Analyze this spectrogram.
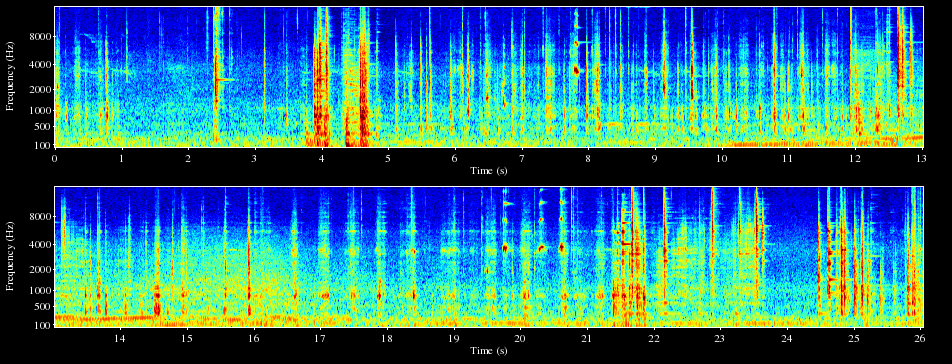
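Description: Bolts being undone and metal mounting hardware handled on a water tank's mount: irregular clicks, clinks and knocks of tools, bolts and brackets, with a few louder knocks.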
